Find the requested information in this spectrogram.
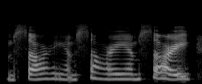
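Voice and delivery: high, tearful apology; girl sobbing into Mutt's sleeve. A narrator's reading. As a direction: choke out the apology through tears. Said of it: "you sobbed into his sleeve".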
